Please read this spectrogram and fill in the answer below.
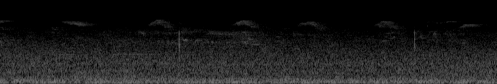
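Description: Outdoor ambience: a small bird chirping over and over, one short high falling note roughly every 0.7 seconds, over a steady low background rumble.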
